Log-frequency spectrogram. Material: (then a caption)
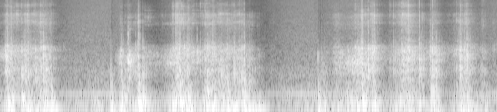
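Silicone. An empty blue silicone ice cube tray is bent, then tapped and scratched across its hollow cells with long nails. The result is a dense run of dull, low, rubbery taps and scratchy rustles with brief bright clicks, each sound dying away quickly.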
